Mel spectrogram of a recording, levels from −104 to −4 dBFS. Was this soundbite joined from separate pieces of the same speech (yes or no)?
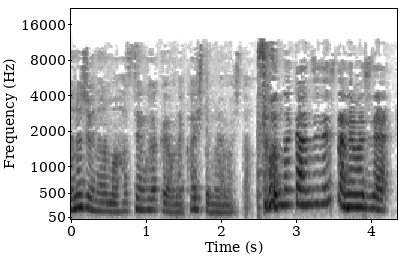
yes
